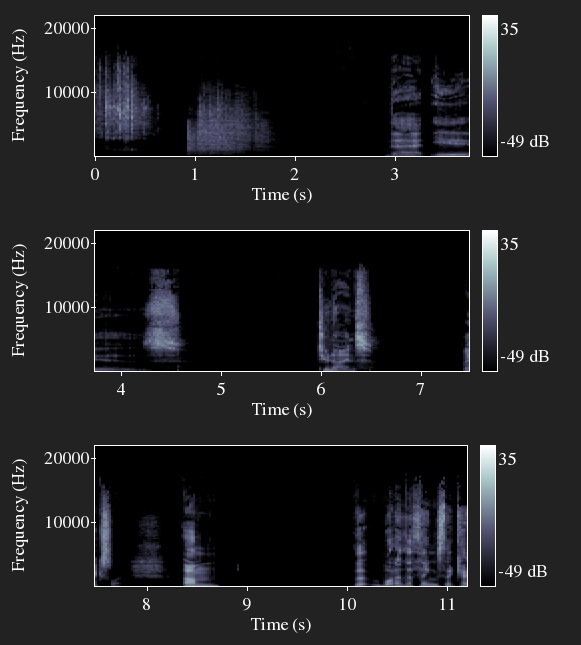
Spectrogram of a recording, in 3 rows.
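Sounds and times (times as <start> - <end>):
handful of six dice rattling and clattering across a hard surface: 0.0 - 1.8
speech: 2.9 - 4.7, 6.0 - 6.6, 7.4 - 8.8, 10.1 - 11.2.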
